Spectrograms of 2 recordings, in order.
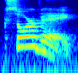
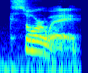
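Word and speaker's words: Csorwe: Scorve? Scorve. Sorwe. Scorwe? How? I'm giving up. Xorve. Rhymes with doorway, KS as in books, so Xorve.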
